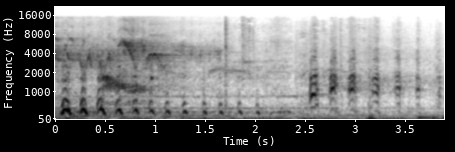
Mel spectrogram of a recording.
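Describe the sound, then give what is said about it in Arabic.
A quick run of harsh, cackling crow calls fills the first half, loud, followed by a few scattered sharper chirps and squawks fading out toward the end. “يو بيشربون فجأة ظهر عداله غربان وظهرت عدالهم عيوز.”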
